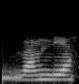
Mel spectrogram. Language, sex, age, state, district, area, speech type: Assamese, female, 45-60, Assam, Darrang, rural, conversation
